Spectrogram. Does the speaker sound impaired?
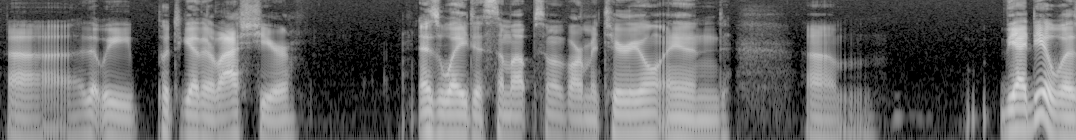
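No.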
